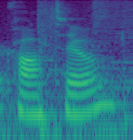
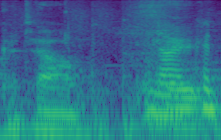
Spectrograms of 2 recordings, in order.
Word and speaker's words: Katow: guess my Instagram it's my name's kata not k'tau tower even though it's spelled no I'm I'm a podcast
